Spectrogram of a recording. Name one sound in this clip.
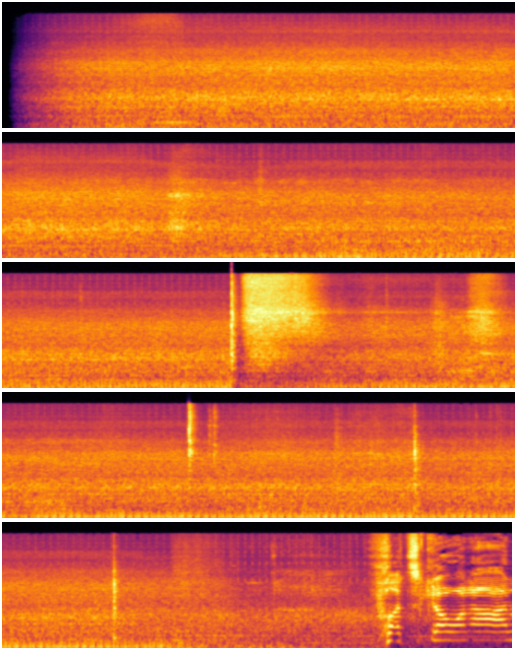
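A truck engine rumbles steadily inside the cab.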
